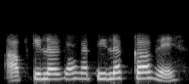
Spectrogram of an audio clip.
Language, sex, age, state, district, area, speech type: Hindi, female, 60+, Uttar Pradesh, Azamgarh, urban, conversation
